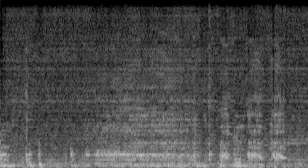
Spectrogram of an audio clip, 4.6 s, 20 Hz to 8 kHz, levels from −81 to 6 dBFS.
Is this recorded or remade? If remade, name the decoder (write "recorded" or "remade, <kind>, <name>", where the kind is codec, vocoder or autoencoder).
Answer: remade, vocoder, HiFi-GAN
